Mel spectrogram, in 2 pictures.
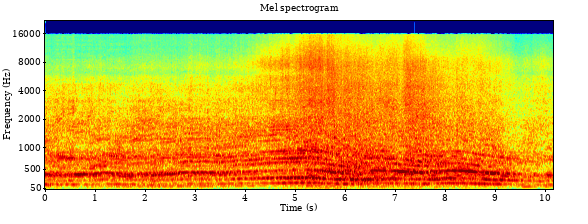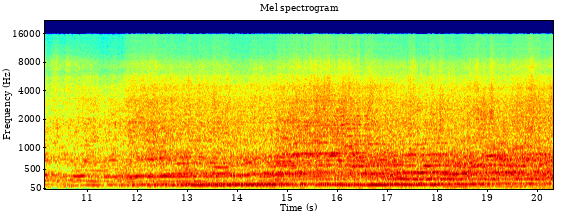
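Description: A field of 305 winged sprint cars' V8 engines running on a dirt oval. The pack swells loudest from about four to nine seconds in as it passes, with the engine pitch bending up and down, then drops back and runs on steadily. This comes around the green flag for the start of the feature.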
